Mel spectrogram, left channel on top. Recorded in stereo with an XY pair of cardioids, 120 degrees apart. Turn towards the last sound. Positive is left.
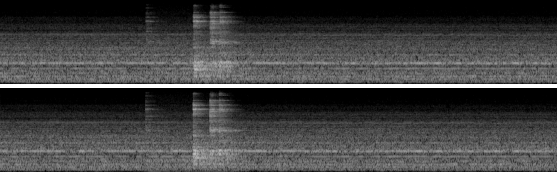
turn(degrees=-60)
